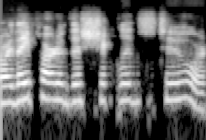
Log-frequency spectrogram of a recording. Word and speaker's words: cichlids: Yeah, sick lid. I know what they are. Cichlids. It's not CH. It's S. I'm blaming you for some fish, Terry. CH in Latin is pronounced hard S.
